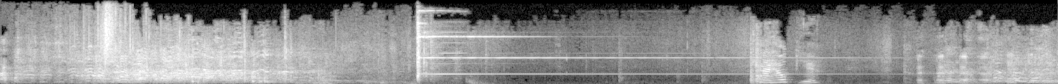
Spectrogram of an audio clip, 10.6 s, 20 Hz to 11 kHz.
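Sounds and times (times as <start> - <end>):
people laughing: 0.0 - 4.0, 9.2 - 10.5
counter bell ding at a coat check counter: 4.2 - 10.5
speech: 7.8 - 8.3, 9.2 - 10.5.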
